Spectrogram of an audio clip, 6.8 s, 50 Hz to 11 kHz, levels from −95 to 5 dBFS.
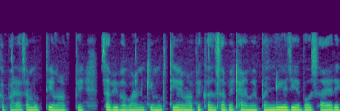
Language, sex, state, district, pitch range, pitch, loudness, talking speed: Hindi, female, Bihar, Araria, 210-225 Hz, 220 Hz, -18 LUFS, 200 wpm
